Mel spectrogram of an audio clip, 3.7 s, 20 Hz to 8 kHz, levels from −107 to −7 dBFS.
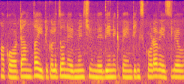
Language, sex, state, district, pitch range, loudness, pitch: Telugu, female, Andhra Pradesh, Visakhapatnam, 185-200 Hz, -13 LUFS, 195 Hz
